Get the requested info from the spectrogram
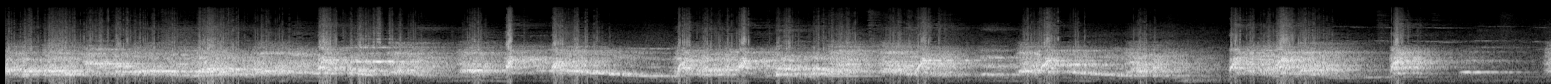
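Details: Dogs giving continuous overlapping howling and whining, with wavering, gliding tones, broken by repeated sharp bark-like bursts throughout; several voices appear to overlap, loud and close.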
